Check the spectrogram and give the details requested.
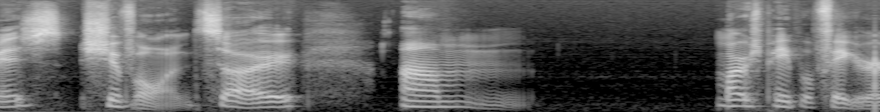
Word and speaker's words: Siobhan: Shut the Yeah, it it looks like Seuban when it's spelled.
